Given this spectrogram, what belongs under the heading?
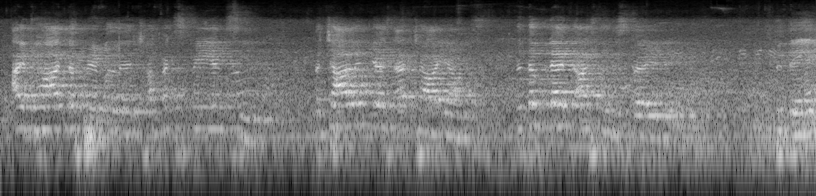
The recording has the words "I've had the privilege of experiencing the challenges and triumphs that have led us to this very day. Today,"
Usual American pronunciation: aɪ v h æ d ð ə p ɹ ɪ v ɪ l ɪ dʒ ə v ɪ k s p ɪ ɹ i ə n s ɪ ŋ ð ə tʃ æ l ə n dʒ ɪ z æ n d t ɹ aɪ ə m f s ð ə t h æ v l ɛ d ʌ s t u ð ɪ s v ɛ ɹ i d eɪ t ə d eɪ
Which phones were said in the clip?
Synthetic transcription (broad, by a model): aɪ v h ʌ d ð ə p ɹ ɪ v ɪ l ɪ dʒ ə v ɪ k s p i ɹ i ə n s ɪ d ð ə tʃ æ l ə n dʒ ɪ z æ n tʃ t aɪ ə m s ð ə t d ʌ f l ɛ d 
